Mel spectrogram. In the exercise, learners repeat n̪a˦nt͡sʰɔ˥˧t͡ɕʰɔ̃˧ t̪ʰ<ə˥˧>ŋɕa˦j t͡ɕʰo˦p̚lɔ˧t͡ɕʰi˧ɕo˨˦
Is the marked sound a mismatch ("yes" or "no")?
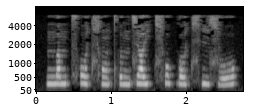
yes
